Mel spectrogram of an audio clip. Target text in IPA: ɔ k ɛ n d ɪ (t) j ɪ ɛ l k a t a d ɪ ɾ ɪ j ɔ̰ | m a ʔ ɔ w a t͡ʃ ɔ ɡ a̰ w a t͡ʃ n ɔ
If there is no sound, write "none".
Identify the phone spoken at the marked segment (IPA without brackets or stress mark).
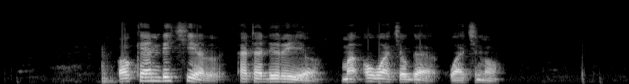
t͡ʃ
